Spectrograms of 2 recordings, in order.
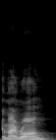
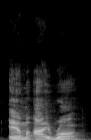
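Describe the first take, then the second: First: Said in the usual way. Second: Am I wrong? louder and higher, I stressed; emphatic repeat. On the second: Real, not acted. Host pressing his viewers, a louder higher challenge. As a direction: push hard on I.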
